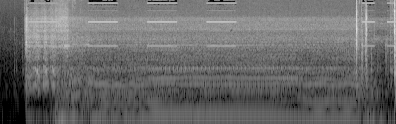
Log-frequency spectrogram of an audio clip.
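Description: Engine fires promptly and settles into a steady, even idle with no hunting, dipping or stalling; runs smooth and healthy.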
